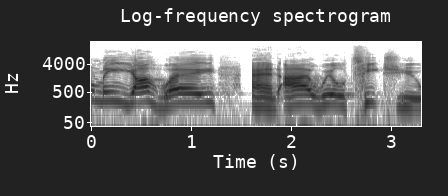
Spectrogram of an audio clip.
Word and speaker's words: Yahweh: There are no vowels in Hebrew, only consonants, so we guess at the pronunciation. Our best guess is Yahweh, often translated in our Bibles as the Lord or I am who I am.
